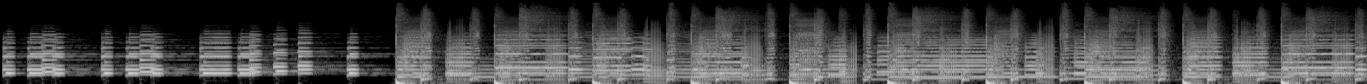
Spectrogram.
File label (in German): Volksmusik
